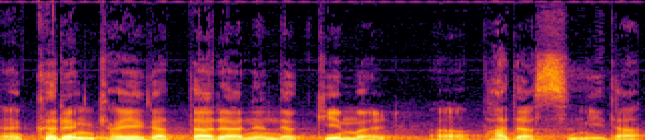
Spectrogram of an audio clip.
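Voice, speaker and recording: A man with a Daegu accent. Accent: Daegu Gyeongsang dialect. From Daegu, South Korea (Gyeongsang). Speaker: pastor. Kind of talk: sermon. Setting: church. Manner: frequent filler hesitations.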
